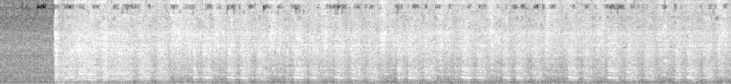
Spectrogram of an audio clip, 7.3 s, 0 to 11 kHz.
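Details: Mk1 Ford Fiesta with a Zetec turbo engine: catches and runs lumpy with stumbling pulses, needing at least 50% throttle to keep going and spewing oil; running on two cylinders.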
